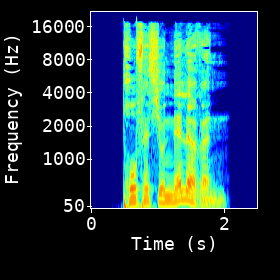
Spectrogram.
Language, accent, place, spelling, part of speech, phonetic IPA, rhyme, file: German, Germany, Berlin, professionelleren, adjective, [pʁofɛsi̯oˈnɛləʁən], -ɛləʁən, De-professionelleren.ogg
- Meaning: inflection of professionell: 1. strong genitive masculine/neuter singular comparative degree 2. weak/mixed genitive/dative all-gender singular comparative degree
